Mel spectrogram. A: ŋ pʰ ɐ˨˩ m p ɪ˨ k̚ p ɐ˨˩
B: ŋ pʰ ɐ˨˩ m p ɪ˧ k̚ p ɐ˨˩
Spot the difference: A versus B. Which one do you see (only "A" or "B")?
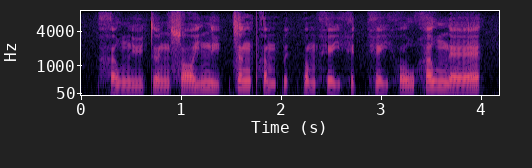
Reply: B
